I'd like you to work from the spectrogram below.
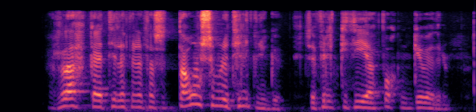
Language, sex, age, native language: Icelandic, other, 18-19, Icelandic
